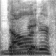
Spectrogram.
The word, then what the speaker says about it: Dollander: Yeah, there's Chase Dollander. Is that how you pronounce it? – Dollander from Tennessee.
